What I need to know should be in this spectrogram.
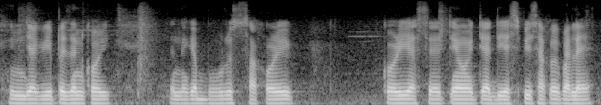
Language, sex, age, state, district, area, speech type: Assamese, male, 18-30, Assam, Charaideo, urban, spontaneous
